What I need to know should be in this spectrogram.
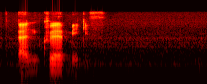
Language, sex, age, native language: Icelandic, male, 30-39, Icelandic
